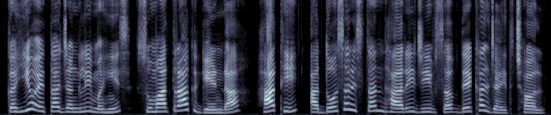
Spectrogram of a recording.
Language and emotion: Maithili, neutral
